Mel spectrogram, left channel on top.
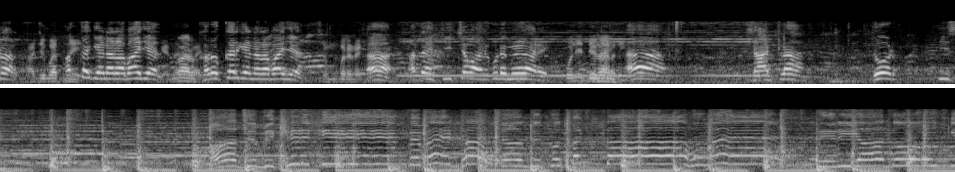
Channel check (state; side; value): different; both; correlation -0.01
